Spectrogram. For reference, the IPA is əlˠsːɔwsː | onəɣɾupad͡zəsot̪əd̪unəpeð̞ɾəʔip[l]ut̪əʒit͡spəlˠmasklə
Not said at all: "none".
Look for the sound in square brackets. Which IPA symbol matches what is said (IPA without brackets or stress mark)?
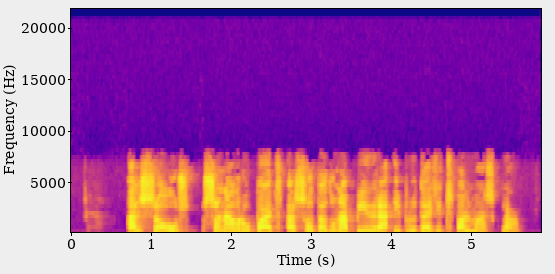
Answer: ɾ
